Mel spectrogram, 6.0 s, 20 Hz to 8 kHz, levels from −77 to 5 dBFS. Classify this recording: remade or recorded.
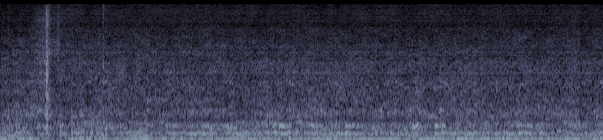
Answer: remade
